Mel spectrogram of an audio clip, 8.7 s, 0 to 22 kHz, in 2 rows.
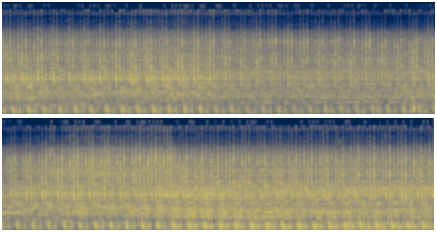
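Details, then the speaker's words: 2012 Peugeot Partner B9 1.6 HDi 75 HP diesel, almost 216,000 miles, with a heavy oil leak and smoke from the oil cap. Strong, steady knocking about three beats a second over the idle; bystander wonders if it is exhaust. Knock resolved after topping up oil; source unknown. "The engine doesn't sound too healthy on there. Did you put that oil in it?"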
